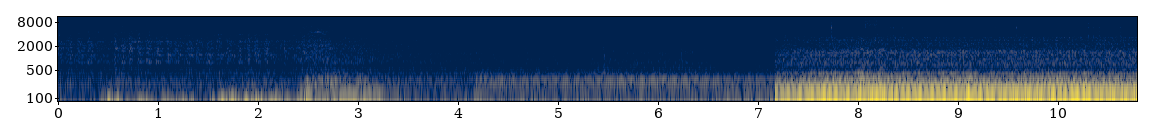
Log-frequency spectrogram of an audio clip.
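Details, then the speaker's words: Ford 5.0 two-valve Mustang V8 with electrical and air-leak issues, cold start before the wiring harness is pulled: deep, even burble settles into a steady idle, then swells with a firm rev; smooth, healthy-sounding. "this sounds so good. Look, I love this car."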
